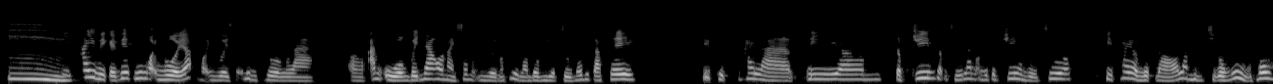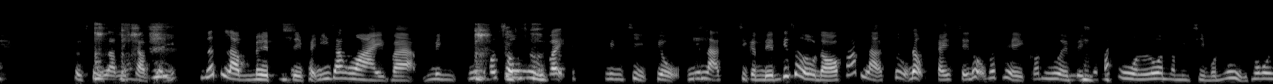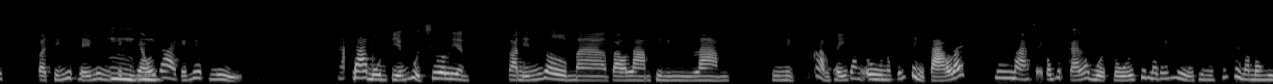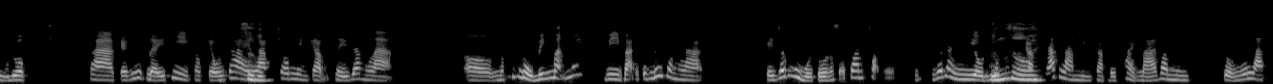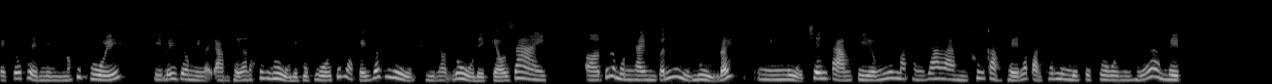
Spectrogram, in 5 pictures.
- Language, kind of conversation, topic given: Vietnamese, advice, Ngủ trưa quá nhiều ảnh hưởng đến giấc ngủ ban đêm của bạn như thế nào?
- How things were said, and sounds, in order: static; unintelligible speech; laughing while speaking: "Ờ"; laughing while speaking: "Ờ"; chuckle; tapping; other background noise; unintelligible speech; distorted speech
